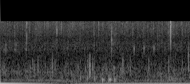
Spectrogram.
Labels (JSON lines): {"label": "biophony, squirrelfish (Holocentrus)", "recorder": "SoundTrap 300"}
